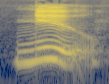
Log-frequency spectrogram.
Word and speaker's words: new: New. New has a tricky sound of oo, which usually is made with a U, but here we spell new with EW.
